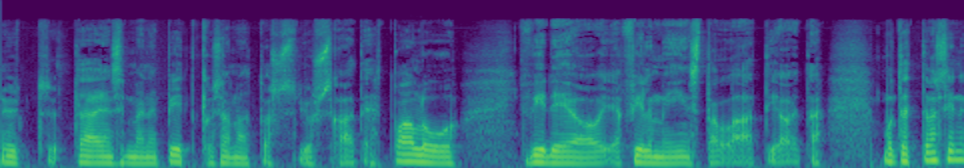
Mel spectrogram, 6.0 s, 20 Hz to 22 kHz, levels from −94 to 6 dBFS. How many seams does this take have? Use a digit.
4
